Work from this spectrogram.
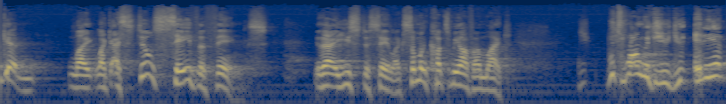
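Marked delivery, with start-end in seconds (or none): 6.0-7.2 put-on old angry way. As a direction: let the old temper fly. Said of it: "that's the way I used to say it".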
